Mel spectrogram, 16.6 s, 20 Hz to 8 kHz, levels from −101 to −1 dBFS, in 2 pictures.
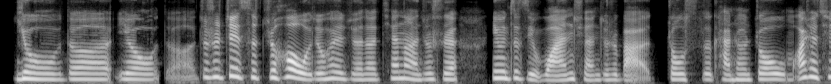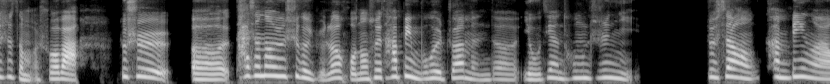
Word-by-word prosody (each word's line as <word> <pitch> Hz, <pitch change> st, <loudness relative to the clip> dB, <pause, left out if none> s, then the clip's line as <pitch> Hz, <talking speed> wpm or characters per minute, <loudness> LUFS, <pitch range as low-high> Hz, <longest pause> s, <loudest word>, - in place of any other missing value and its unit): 有 200 Hz, -2 st, +3 dB
的 200 Hz, 0 st, 0 dB
有 195 Hz, -2 st, -1 dB
的。 -, -, -14 dB
就 275 Hz, -, -4 dB
是 280 Hz, +1 st, +2 dB
这 300 Hz, +4 st, +4 dB
次 265 Hz, 0 st, -2 dB
之 260 Hz, +1 st, +1 dB
后 265 Hz, 0 st, +8 dB
我 205 Hz, -3 st, +4 dB
就 200 Hz, +2 st, -1 dB
会 225 Hz, -1 st, 0 dB
觉 195 Hz, -1 st, -5 dB
得 195 Hz, 0 st, -2 dB
天 235 Hz, +5 st, -2 dB
呐， 220 Hz, -4 st, +2 dB
就 195 Hz, +2 st, -3 dB
是 200 Hz, -1 st, -1 dB, 0.3 s
因 245 Hz, -, +2 dB
为 240 Hz, -, +4 dB
自 240 Hz, +2 st, -2 dB
己 200 Hz, -2 st, -3 dB
完 175 Hz, +2 st, +1 dB
全 180 Hz, -4 st, -6 dB
就 180 Hz, -, -7 dB
是 185 Hz, -, -4 dB
把 -, -, -1 dB, 0.2 s
周 195 Hz, -1 st, 0 dB
四 195 Hz, +1 st, -9 dB
看 190 Hz, -1 st, -4 dB
成 190 Hz, 0 st, -2 dB
周 200 Hz, +1 st, +1 dB
五 195 Hz, -1 st, 0 dB
嘛。 185 Hz, -, -15 dB
而 245 Hz, -, +5 dB
且 280 Hz, -1 st, +4 dB
其 280 Hz, +2 st, -5 dB
实 285 Hz, +1 st, -4 dB
怎 210 Hz, -, -2 dB
么 180 Hz, +1 st, -5 dB
说 215 Hz, +3 st, 0 dB
吧， 210 Hz, -, +6 dB, 0.4 s
就 300 Hz, -, 0 dB
是 280 Hz, -6 st, +1 dB, 0.2 s
呃， 195 Hz, -2 st, +2 dB
它 320 Hz, -, -1 dB
相 330 Hz, 0 st, +3 dB
当 330 Hz, -1 st, +5 dB
于 310 Hz, -, +3 dB
是 310 Hz, +1 st, -4 dB
个 255 Hz, -, +2 dB
娱 200 Hz, -, -9 dB
乐 245 Hz, +4 st, 0 dB
活 200 Hz, -4 st, -3 dB
动， 215 Hz, +1 st, 0 dB
所 265 Hz, -, -1 dB
以 -, -, 0 dB
它 290 Hz, +4 st, 0 dB
并 285 Hz, -4 st, +3 dB
不 220 Hz, -, -5 dB
会 240 Hz, 0 st, +1 dB
专 250 Hz, +5 st, 0 dB
门 190 Hz, -5 st, -6 dB
地 195 Hz, -1 st, -9 dB
邮 195 Hz, -1 st, -3 dB
件 240 Hz, +3 st, -3 dB
通 245 Hz, +4 st, -3 dB
知 250 Hz, +3 st, -5 dB
你。 235 Hz, -5 st, -4 dB, 0.6 s
就 280 Hz, -1 st, -3 dB
像 255 Hz, -5 st, +2 dB
看 270 Hz, -4 st, -1 dB
病 295 Hz, 0 st, 0 dB
啊 230 Hz, -, 0 dB
215 Hz, 270 characters per minute, -22 LUFS, 195-255 Hz, 0.6 s, 后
